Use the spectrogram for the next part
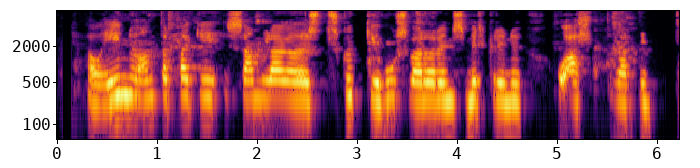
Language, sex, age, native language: Icelandic, female, 30-39, Icelandic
